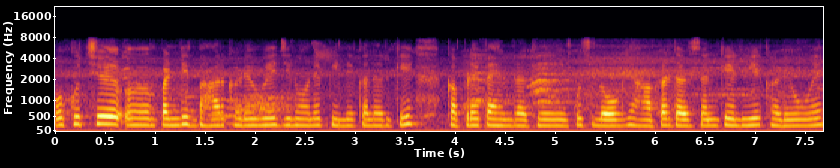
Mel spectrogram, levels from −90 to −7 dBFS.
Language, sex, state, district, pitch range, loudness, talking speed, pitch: Hindi, female, Uttar Pradesh, Jalaun, 195-215 Hz, -17 LUFS, 195 wpm, 205 Hz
